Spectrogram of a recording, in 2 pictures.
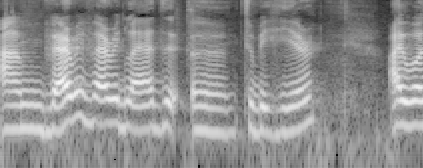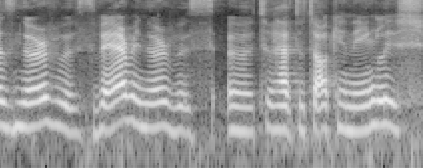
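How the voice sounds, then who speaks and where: A woman with a Brazilian Portuguese accent speaks at a very slow pace and a medium pitch. Her intonation is fairly even, and the recording is very clean with a silent background. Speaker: professor and researcher. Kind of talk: conference presentation. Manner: reading aloud from script; halting, many fillers.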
